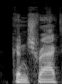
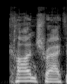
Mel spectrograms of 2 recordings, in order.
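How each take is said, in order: First: "contract" with the stress on TRACT; last-syllable stress. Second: "contract" with the stress on CON; first-syllable stress. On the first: Explaining verb forms to a co-host, "contract" stressed on TRACT. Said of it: "the verb stresses the last". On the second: Explaining noun forms to a co-host, "contract" stressed on CON. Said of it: "the noun form stresses the first syllable". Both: Shown as a demonstration.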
